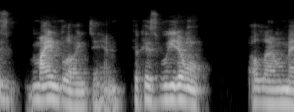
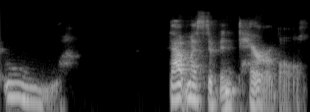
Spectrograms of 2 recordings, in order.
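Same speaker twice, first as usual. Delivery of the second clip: soothing echo; 4 semitones lower, 6 dB quieter than usual. Retold or imitated. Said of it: "I heard your voice in my head".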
